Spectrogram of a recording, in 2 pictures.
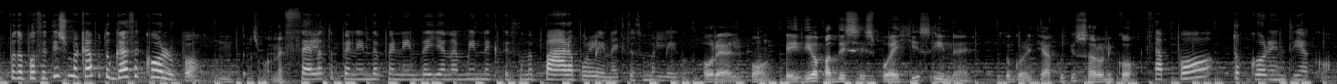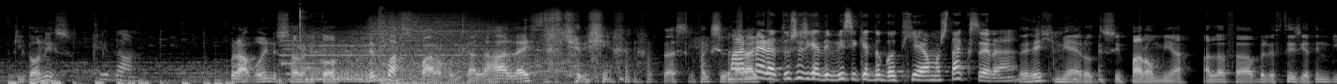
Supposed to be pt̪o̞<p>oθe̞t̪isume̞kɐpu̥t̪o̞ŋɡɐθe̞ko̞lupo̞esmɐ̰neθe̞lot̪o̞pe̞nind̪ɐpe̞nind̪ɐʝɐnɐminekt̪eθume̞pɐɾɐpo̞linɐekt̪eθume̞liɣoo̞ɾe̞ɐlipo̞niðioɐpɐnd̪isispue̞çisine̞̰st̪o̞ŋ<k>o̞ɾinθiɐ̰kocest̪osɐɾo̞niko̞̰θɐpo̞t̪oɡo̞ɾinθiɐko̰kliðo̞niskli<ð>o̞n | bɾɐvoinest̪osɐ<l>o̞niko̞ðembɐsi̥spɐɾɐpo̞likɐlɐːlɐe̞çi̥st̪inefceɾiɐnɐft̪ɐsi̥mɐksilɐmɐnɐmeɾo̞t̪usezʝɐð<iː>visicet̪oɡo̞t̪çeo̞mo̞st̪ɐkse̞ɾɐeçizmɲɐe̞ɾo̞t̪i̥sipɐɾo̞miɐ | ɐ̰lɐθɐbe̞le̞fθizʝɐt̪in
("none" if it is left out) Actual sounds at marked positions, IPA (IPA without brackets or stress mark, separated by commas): p, ɡ, ð, ɾ, i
